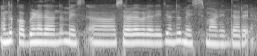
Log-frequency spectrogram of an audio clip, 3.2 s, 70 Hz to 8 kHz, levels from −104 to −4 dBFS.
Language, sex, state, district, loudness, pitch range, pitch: Kannada, female, Karnataka, Belgaum, -15 LUFS, 215-235 Hz, 225 Hz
